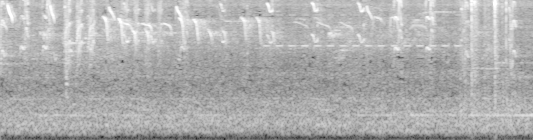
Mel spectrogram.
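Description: Small songbirds chirping, a rapid run of short high calls over a steady low background noise.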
